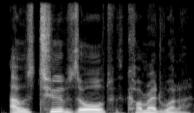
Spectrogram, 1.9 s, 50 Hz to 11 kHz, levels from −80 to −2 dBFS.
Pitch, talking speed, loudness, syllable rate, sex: 145 Hz, 215 wpm, -16 LUFS, 6.8 syllables/s, male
